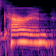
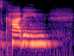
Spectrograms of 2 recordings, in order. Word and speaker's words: Karin: I even texted Jeanne a few days ago being like, girl, I was calling my credit card company and usually when they ask for my name, I say my name is Karen because it's easier. And this was the first time I said, hi, my name is Karin.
